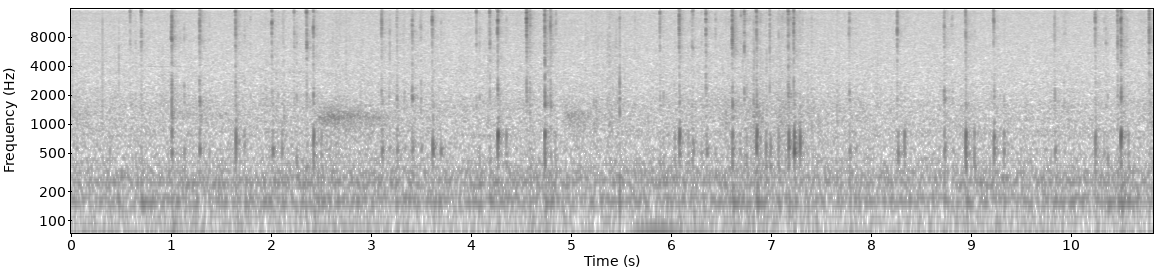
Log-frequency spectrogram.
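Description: Computer keyboard being typed on: faint, irregular keystrokes with short pauses between them.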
